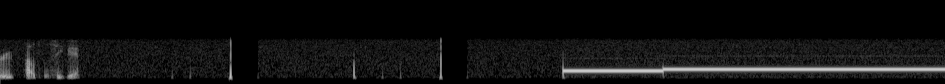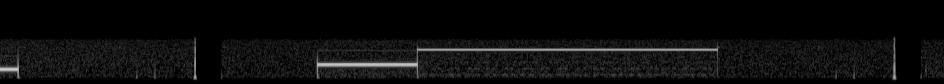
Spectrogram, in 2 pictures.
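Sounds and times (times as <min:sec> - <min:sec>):
two-tone fire dispatch paging alerts over radio: 0:05.6 - 0:09.6, 0:12.6 - 0:16.6.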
